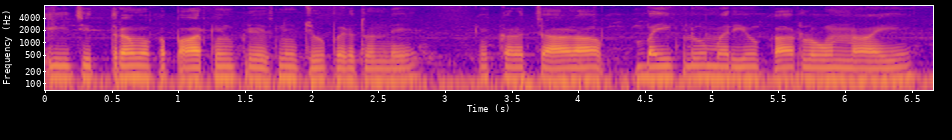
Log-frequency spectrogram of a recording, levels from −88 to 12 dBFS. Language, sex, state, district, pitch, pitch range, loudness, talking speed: Telugu, male, Telangana, Hyderabad, 130 Hz, 125-135 Hz, -20 LUFS, 115 wpm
